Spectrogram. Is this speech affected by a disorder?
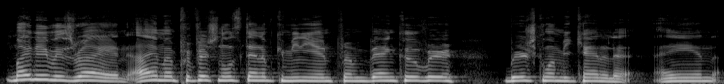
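Yes: quad spastic cerebral palsy, spastic quadriplegic; chronic pain, ongoing spasticity, spastic laughter.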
